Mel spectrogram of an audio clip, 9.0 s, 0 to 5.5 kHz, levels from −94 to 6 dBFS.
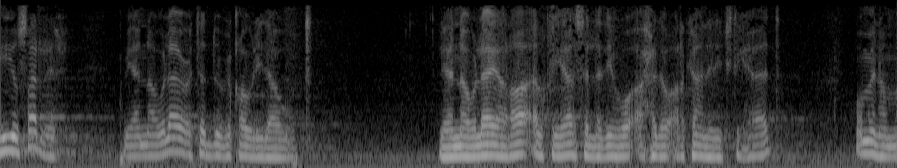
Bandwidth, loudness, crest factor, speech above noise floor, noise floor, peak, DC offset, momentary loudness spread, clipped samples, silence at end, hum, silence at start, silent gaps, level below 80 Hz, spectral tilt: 5.2 kHz; -40 LUFS; 16 dB; 24 dB; -63 dBFS; -24 dBFS; under 0.1%; 16 LU; under 0.1%; 0 s; none; 0 s; none; -64 dBFS; -7 dB/octave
